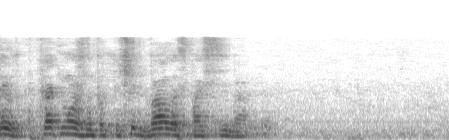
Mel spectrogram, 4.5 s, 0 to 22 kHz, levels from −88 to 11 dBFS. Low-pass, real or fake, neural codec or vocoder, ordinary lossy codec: 7.2 kHz; real; none; AAC, 32 kbps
